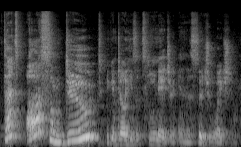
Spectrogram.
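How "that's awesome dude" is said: put-on high, loud, giddy teen gush; squeaky excited fanboy, laughing; starstruck teen. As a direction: gush like a kid meeting his hero. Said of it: "He's like".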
